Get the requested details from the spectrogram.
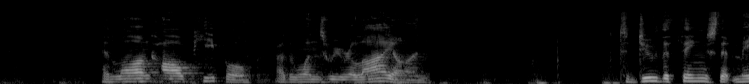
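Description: A man speaks calmly into a microphone, heard through a room's sound system.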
